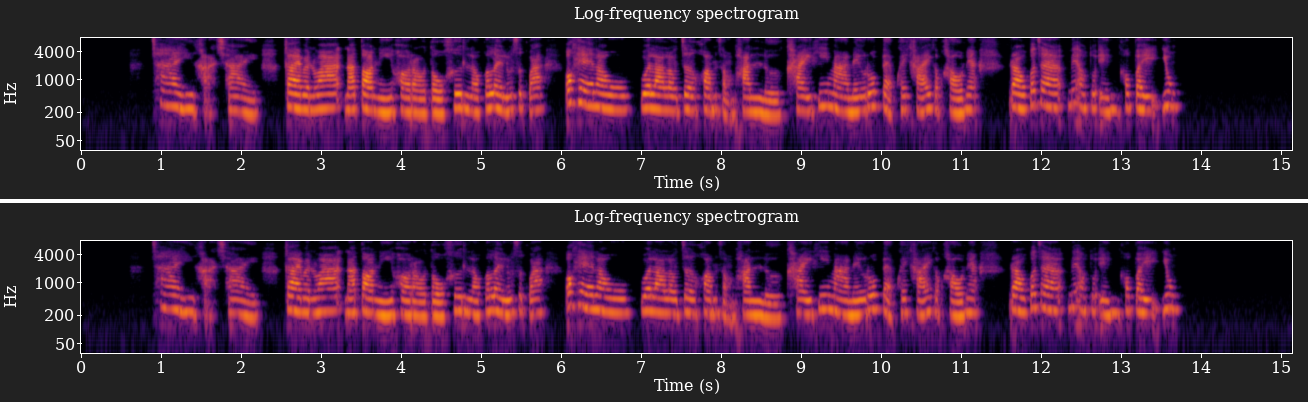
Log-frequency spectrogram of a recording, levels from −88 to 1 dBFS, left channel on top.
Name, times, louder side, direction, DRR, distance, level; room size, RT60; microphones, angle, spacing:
voice 1, 0.9-13.7, left 2 dB, 45° left, 0.8 m, -30 dB
2.7 x 2.1 x 2.7 m
head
